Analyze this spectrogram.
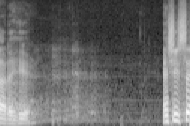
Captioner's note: attendees chuckling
